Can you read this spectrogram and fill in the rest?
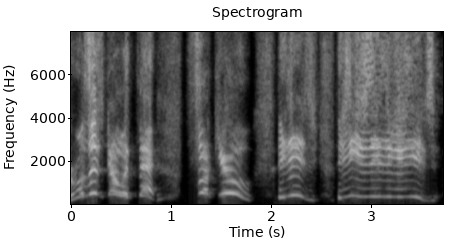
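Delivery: high, strained shouting with a cry in it; lashing out, voice cracking near tears; real upset outburst. Real, not acted. Yelling back at the voices in his head, high and crying. Erupting at unseen tormentors.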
